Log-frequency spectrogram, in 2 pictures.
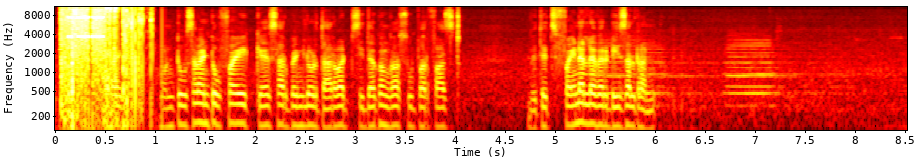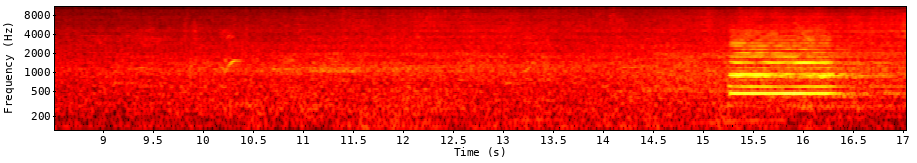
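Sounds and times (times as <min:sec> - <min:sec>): shrill air horn blast: 0:15.2 - 0:17.0.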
